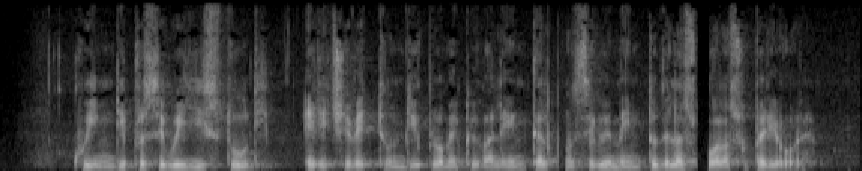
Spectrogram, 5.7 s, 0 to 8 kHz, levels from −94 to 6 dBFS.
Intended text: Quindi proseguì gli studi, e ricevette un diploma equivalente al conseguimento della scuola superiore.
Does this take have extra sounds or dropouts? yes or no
yes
